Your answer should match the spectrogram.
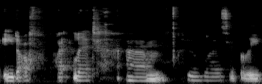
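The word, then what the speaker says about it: Adolphe Quetelet: So originally, most people go back to a man named, I'm going to pronounce it correctly, Adolf Quetelet, who was, I believe it's a Belgian mathematician,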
